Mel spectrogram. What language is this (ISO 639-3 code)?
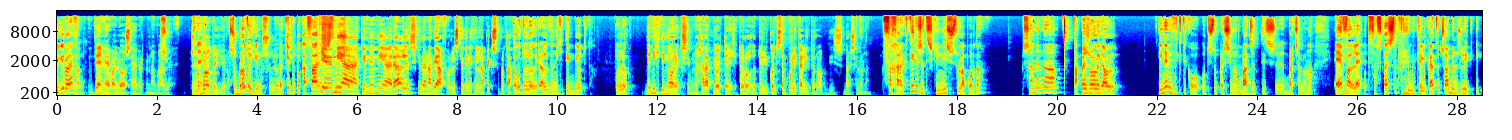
ell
